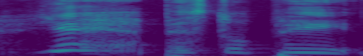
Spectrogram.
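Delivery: put-on high cheering kid's voice; excited kid. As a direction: cheer like a thrilled child showing mom. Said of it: "they're like".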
